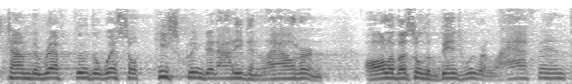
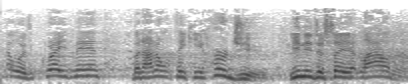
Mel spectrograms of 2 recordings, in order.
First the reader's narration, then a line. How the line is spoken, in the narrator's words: laughed, said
